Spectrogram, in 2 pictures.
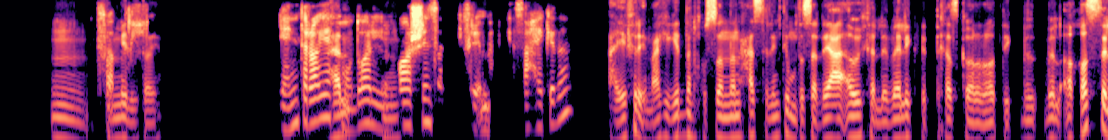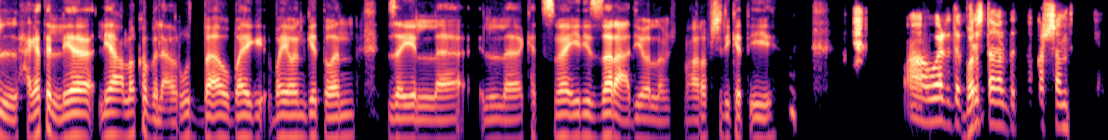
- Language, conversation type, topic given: Arabic, advice, إيه اللي بيخليك تخاف تفوت فرصة لو ما اشتريتش فورًا؟
- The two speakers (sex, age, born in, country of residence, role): female, 40-44, Egypt, Portugal, user; male, 20-24, Egypt, Egypt, advisor
- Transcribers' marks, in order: in English: "وBuy buy one get one"; chuckle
